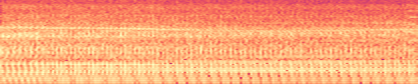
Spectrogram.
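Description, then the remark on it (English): A chainsaw whirs in a steady, continuous drone with a buzzing, harmonic-rich motor tone, holding the same pitch and loudness throughout with no voices. “But the second thing she heard was the whir of a chainsaw, and that was truly strange.”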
